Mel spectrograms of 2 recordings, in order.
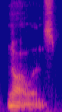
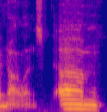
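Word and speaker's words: New Orleans: Before we jump in with Michelle, I want to give a special shout out to our friends in Nolens. That's how you say it here in America, Nolens.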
